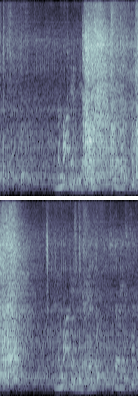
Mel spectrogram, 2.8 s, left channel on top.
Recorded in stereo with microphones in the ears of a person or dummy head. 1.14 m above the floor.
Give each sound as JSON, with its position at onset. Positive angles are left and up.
{"t": 1.1, "sound": "a man speaking", "side_deg": 40, "distance_m": 2.5}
